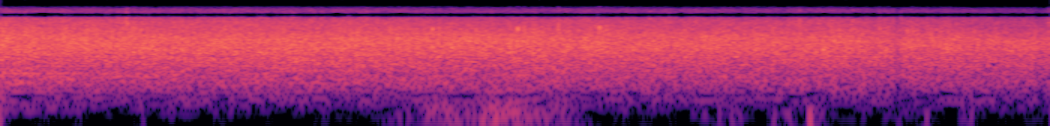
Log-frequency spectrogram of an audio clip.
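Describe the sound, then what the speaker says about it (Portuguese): A church congregation at a Sunday service applauding in praise, a steady, dense wash of clapping that holds at an even level throughout, with no speech over it. "Dá um aplauso aí ao Senhor Jesus."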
